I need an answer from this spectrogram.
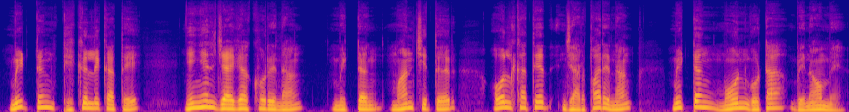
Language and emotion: Santali, neutral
